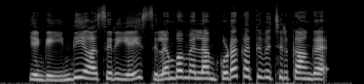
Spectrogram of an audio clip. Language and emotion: Tamil, surprised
